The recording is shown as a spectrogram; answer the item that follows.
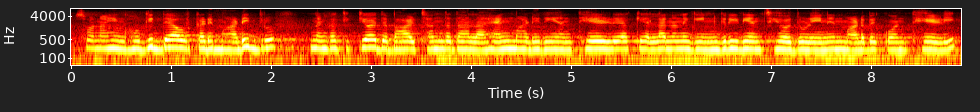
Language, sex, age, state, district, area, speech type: Kannada, female, 18-30, Karnataka, Gulbarga, urban, spontaneous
